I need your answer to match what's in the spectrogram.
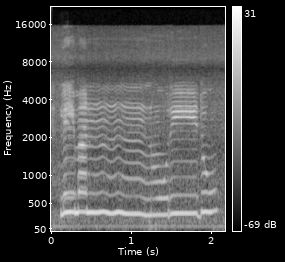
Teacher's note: نون ساکن کے بعد دوسرا نون آیا ہوا ہے، اسی لیے اس میں ادغام ناقص ہوگا اور اس کو بھی غنہ کے ساتھ ناک میں لے جا کر کے ادا کریں گے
